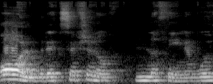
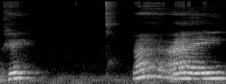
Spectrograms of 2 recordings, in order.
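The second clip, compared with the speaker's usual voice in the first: voice cracking, high-pitched, on a stretched bye; 8 semitones higher than usual. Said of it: "Why did my voice just crack?".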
